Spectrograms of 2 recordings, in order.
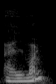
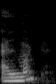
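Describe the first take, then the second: No difference in how they are said.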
